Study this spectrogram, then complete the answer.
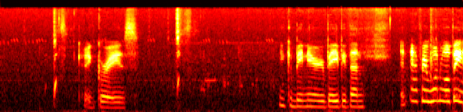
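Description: A dog whines and whimpers in short, high cries.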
